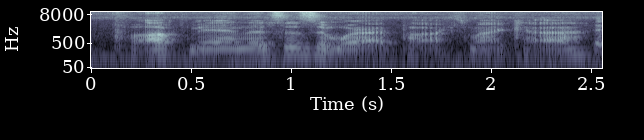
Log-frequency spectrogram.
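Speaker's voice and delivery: soft, low deadpan; dead serious. Retold or imitated. Stoned kid addressing a whole classroom, dead serious. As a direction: deliver the absurd line quietly in earnest. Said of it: "Dead serious".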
